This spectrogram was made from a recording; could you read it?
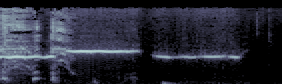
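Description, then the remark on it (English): A person whistles two sustained, steady tones, the first higher pitch rising slightly, a brief break, then a lower held note, with faint background noise and no talking. “Why are you whistling?”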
